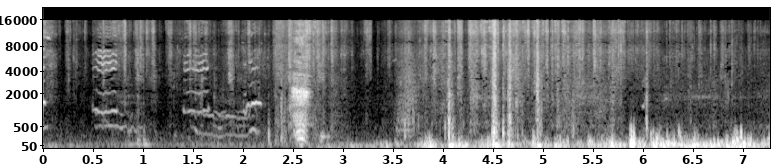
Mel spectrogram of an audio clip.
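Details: Eleven-week-old Miniature Pinscher puppies, recorded 21 February 2021, give a few high wavering whines in the first two seconds, then a burst of rustling and scuffling noise takes over.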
